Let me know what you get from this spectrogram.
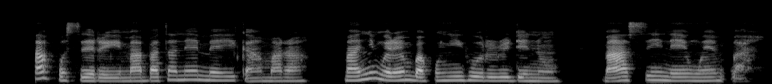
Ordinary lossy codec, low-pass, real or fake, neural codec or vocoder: none; 7.2 kHz; real; none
